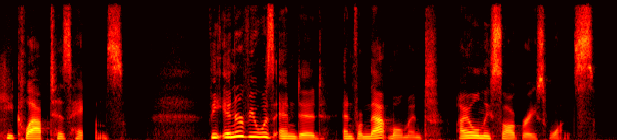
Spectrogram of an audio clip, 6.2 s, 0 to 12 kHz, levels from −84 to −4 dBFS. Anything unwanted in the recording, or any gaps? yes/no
yes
